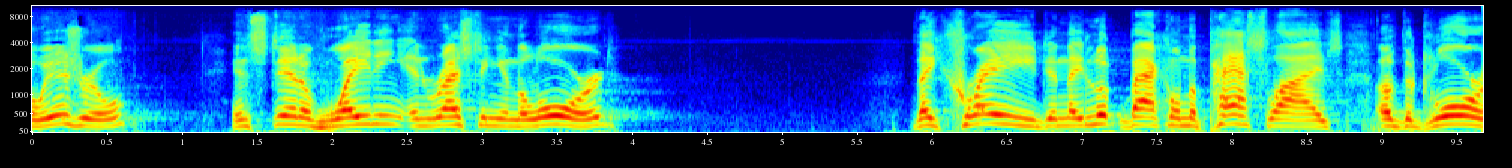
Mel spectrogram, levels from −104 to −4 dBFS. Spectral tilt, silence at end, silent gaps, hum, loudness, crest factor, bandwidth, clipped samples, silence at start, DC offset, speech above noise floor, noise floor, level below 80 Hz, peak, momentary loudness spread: -6 dB/octave; 0 s; none; none; -24 LUFS; 18 dB; 9.2 kHz; under 0.1%; 0 s; under 0.1%; 56 dB; -78 dBFS; -60 dBFS; -6 dBFS; 10 LU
